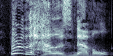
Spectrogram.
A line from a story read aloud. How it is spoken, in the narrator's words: Quentin barked out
